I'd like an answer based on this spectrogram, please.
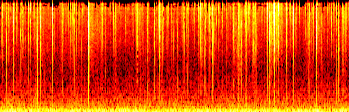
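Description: Fire burning: a steady low roar with many sharp, irregular crackles and pops.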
